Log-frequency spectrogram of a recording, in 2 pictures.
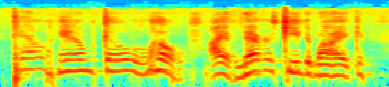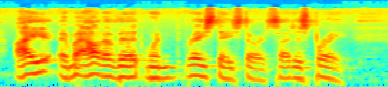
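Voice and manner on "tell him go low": mock screaming, high-pitched and drawn out. Retelling someone screaming at them during a race: retelling a scream. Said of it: "Heather's just screaming at me".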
